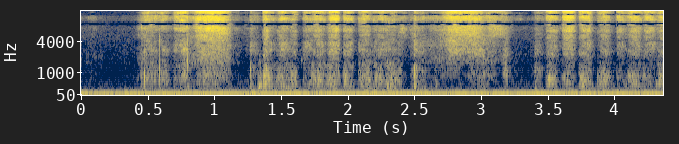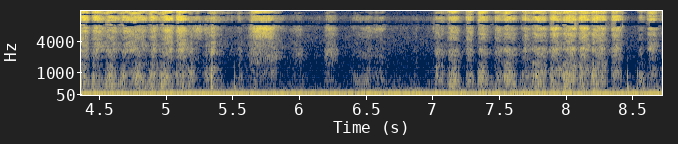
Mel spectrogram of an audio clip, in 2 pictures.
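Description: A wooden pencil, held in a hand with long teal nails, scratches across the thin page of an open lined paper notebook lying on carpet while writing. Soft, dry scratching strokes run steadily throughout, riding over a constant low hum, with the overall level staying quiet and even.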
